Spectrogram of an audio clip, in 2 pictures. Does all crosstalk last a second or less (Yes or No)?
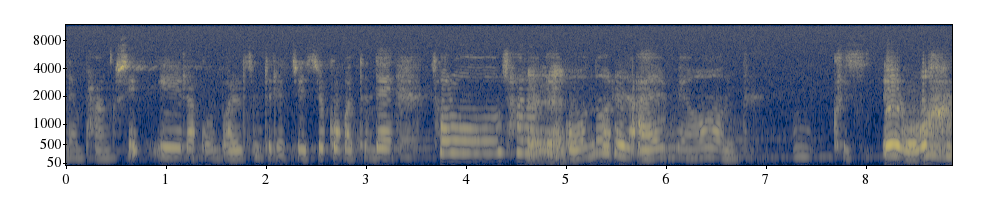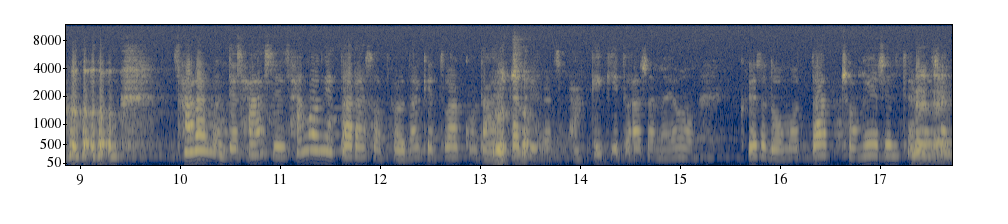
Yes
